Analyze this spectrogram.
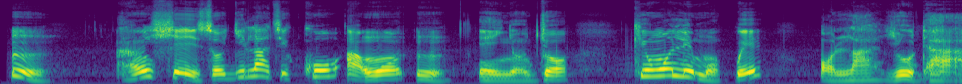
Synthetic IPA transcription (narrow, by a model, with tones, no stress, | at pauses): a˨˦n̩˦ʃe˧i˨sɔ˧d͡ʒi˦la˦˨ti˧kʰo˦a˦˨w̃ɔ̃˧˨ɛ˨i˨j̃ɔ̃˨d͡ʒɔ˧ | ki˦w̃ɔ̃˦le˧˨mɔ̃˨k͡pe˨˦ | ɔ˦˨la˧joː˦˨da˨˦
